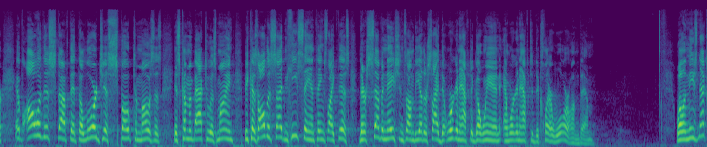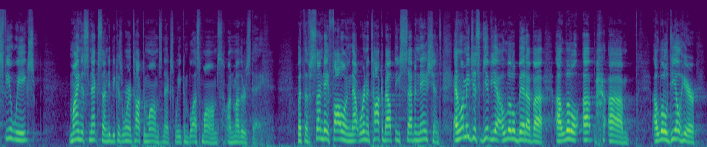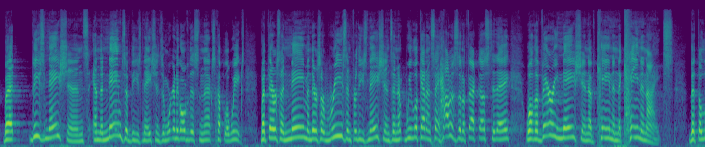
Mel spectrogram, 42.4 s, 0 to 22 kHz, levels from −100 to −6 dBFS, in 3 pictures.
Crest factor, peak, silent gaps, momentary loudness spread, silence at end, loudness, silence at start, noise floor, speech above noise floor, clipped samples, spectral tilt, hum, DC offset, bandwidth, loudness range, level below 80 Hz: 20 dB; -12 dBFS; none; 11 LU; 0 s; -31 LUFS; 0 s; -74 dBFS; 43 dB; under 0.1%; -5 dB/octave; none; under 0.1%; 16.5 kHz; 6 LU; -64 dBFS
